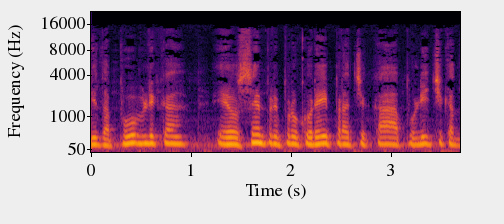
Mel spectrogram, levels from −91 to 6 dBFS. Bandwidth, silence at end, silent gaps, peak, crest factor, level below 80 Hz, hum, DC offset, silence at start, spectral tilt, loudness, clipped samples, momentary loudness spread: 14.5 kHz; 0 s; none; -4 dBFS; 16 dB; -52 dBFS; none; under 0.1%; 0 s; -6.5 dB/octave; -20 LUFS; under 0.1%; 6 LU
